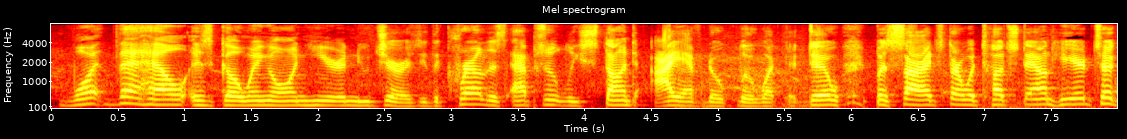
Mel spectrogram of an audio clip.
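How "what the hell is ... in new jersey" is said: ordinary delivery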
